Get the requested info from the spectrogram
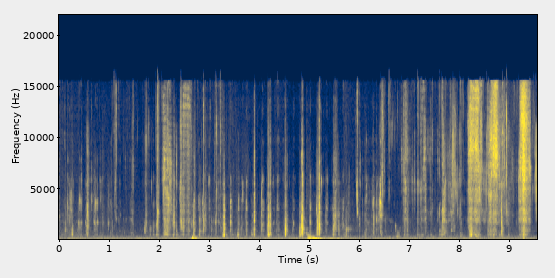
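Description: Close-miked eating of glazed fried chicken dipped in cheese sauce: chewing with many crisp crunches, and the loudest crunches near the end as a fresh bite is taken.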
